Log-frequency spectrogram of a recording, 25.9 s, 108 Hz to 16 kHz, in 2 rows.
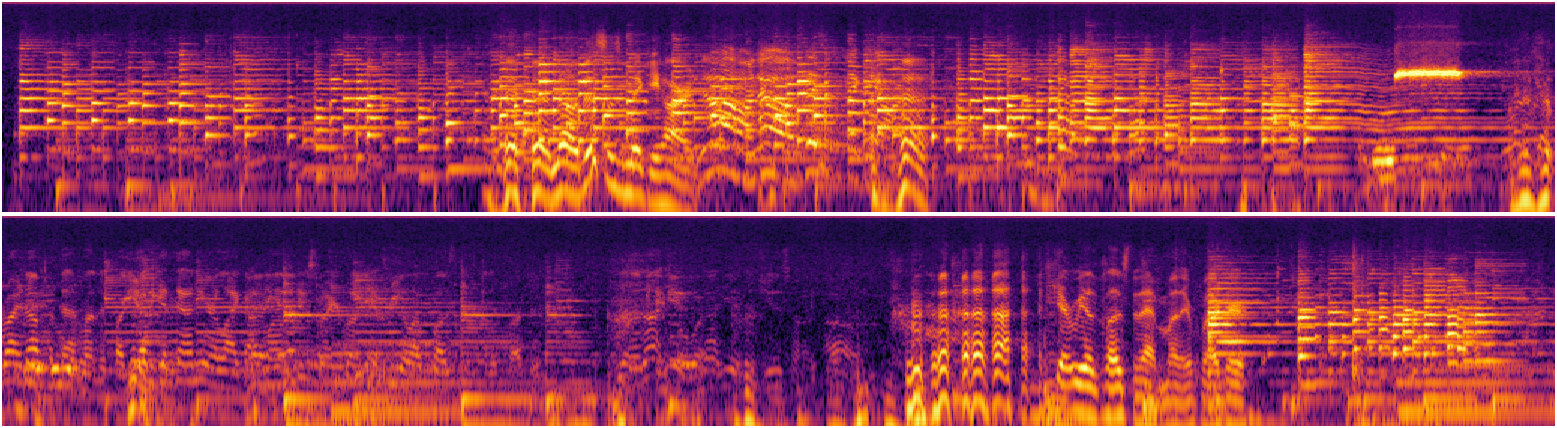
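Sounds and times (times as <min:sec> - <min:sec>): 
busy background of overlapping voices: 0:00.0 - 0:25.8
laughter: 0:00.5 - 0:25.8
speech: 0:04.2 - 0:07.9, 0:12.8 - 0:16.8, 0:20.4 - 0:25.2
sharp shrill police whistle blast: 0:11.5 - 0:12.7.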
